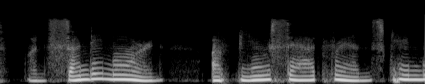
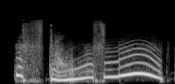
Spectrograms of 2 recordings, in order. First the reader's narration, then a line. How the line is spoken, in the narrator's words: they cried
